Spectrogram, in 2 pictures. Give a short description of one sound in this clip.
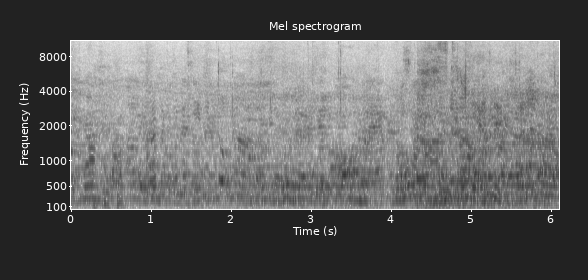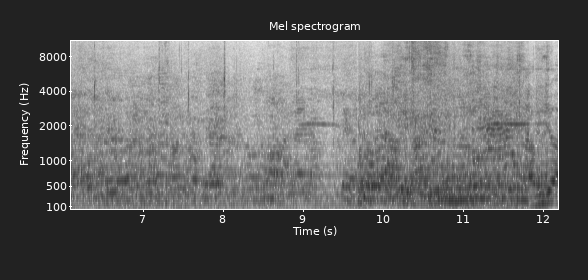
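Children slurp noodles loudly.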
